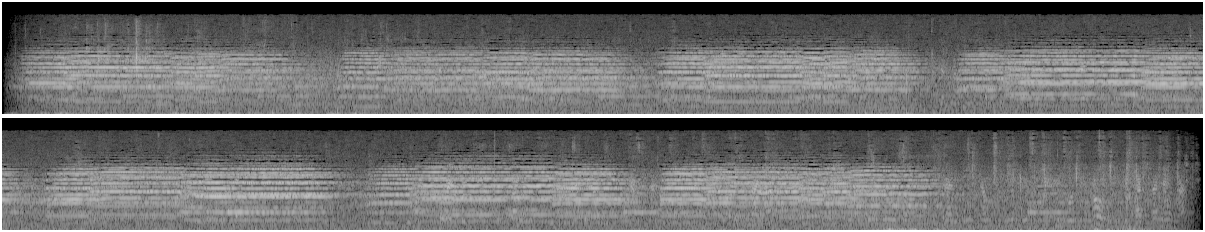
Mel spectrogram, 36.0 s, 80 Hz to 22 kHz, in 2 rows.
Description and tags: after the may mass120510
12.05.2010: 21.00, Powstancza street, Wilda district in the city of Poznan. The sound of the Mother of God hymn played the trumpet. There was just after the end of May Mass in the Church of Maryi Królowej on the Rynek Wildecki street (Wilda district in Poznan/Poland). I was recording that sound two streets down from the church.
field-recording, trumpet, poznan, poland, religious-sounds, wilda, may-mass, street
